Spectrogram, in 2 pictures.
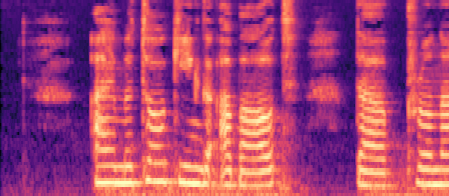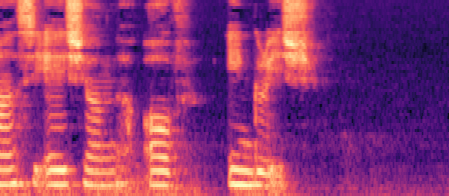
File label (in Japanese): カタカナ英語の発音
